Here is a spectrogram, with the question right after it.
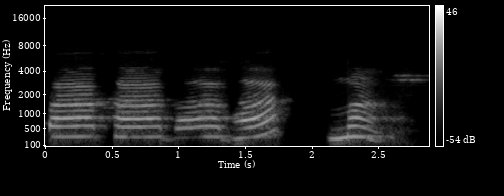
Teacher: तो उ उ प वर्ग वाले पूरे देखिए, प फ ब भ म आदि ओठ से बोले जाते हैं, इसलिए इन्हें ओष्ठ कहते हैं। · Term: ओष्ठ व्यंजन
